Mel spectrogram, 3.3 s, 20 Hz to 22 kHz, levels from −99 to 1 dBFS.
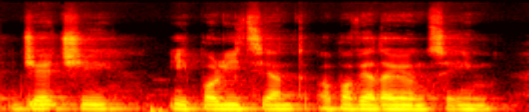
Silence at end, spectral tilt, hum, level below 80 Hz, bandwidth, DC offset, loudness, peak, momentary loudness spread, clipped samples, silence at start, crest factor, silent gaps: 0.2 s; -5 dB/octave; none; -54 dBFS; 16.5 kHz; under 0.1%; -28 LUFS; -12 dBFS; 9 LU; under 0.1%; 0 s; 14 dB; none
